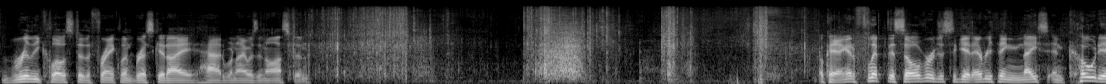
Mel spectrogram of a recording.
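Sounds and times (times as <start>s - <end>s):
foil crinkling and crackling: 2.4s - 11.0s.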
